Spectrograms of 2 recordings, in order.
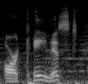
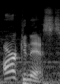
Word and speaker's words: Arcanist: I also would have preferred to pronounce the new class as Arcanist, but I've been specifically told that it's pronounced Arcanist in this game, because they're clearly masters of the Arcan.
